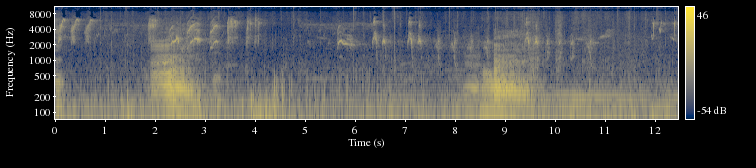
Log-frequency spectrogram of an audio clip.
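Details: A herd of cattle led by a herder walks back to its barn. Two deep, harmonic moos, each about a second long and roughly seven seconds apart, rise above twittering birds.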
